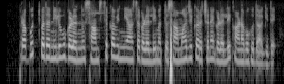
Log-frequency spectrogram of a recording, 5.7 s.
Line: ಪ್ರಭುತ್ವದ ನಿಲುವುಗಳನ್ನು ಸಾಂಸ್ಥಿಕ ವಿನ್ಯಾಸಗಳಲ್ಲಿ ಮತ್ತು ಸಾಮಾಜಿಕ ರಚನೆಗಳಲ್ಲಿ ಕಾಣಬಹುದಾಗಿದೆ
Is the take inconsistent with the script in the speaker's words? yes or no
no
